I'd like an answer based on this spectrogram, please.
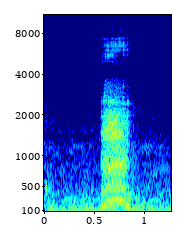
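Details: Pet Bengal cat on a new sofa indoors answers with one short, slightly growly meow lasting about a third of a second, rich in harmonics, in a quiet room after a woman's question.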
